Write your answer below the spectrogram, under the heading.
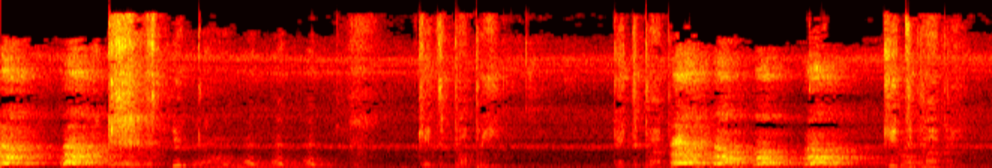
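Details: Pet dog reacting to dogs on a TV screen with loud, rough barks, a cluster early and another burst of quick barks near the end, mixed with household noise and background talk.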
